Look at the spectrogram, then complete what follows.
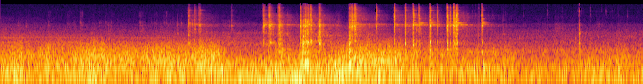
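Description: Stunt scooter riding: a steady rolling rumble of the wheels on concrete, with a string of sharp clacks and knocks from about two and a half to six seconds in as the scooter strikes the wall and the ground.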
